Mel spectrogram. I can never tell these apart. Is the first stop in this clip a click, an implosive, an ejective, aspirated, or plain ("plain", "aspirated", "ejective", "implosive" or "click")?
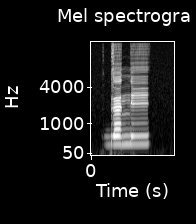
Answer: plain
